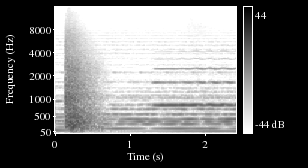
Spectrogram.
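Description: A door slams shut with a single heavy thud at the very start, over steady background music.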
